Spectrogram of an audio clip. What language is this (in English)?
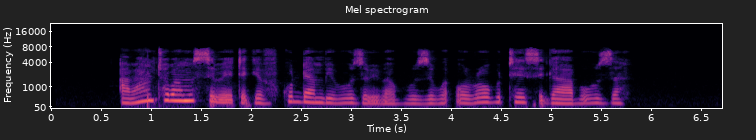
Ganda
